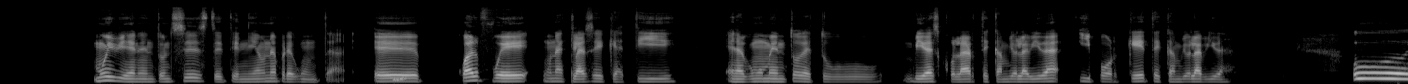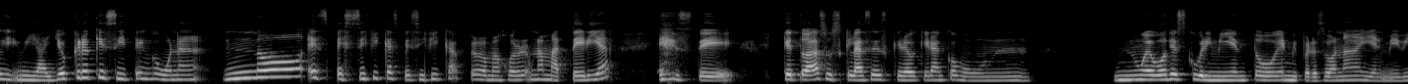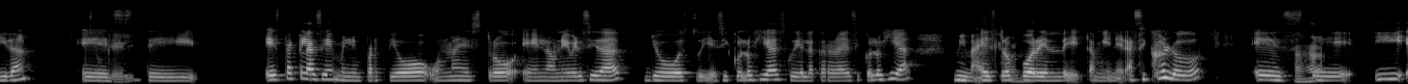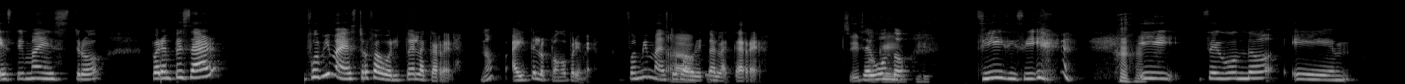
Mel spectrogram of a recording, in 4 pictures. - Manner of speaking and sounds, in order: laughing while speaking: "este"; chuckle
- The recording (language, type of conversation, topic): Spanish, podcast, ¿Cuál fue una clase que te cambió la vida y por qué?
